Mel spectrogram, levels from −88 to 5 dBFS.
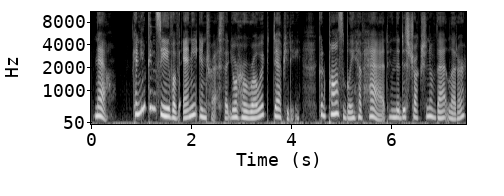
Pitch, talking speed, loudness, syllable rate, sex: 220 Hz, 170 wpm, -17 LUFS, 5.4 syllables/s, female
